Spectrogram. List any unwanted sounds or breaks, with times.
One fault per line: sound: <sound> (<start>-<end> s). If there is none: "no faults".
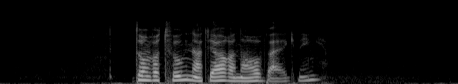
no faults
